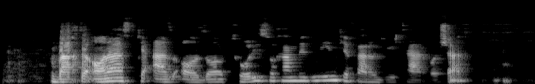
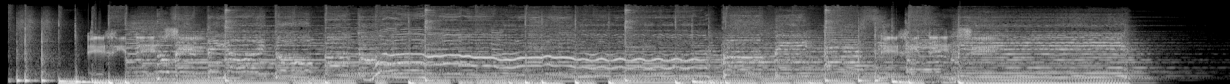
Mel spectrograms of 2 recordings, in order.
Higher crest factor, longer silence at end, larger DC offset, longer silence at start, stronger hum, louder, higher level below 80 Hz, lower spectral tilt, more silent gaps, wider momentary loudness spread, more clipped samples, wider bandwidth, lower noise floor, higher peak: first, 20 dB vs 12 dB; second, 0.25 s vs 0.75 s; neither; about the same, 0.1 s vs 0.1 s; neither; second, -21 LUFS vs -12 LUFS; second, -64 dBFS vs -16 dBFS; about the same, -5.5 dB/octave vs -4.5 dB/octave; neither; first, 14 LU vs 3 LU; neither; second, 9 kHz vs 17.5 kHz; about the same, -50 dBFS vs -50 dBFS; about the same, -2 dBFS vs 0 dBFS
